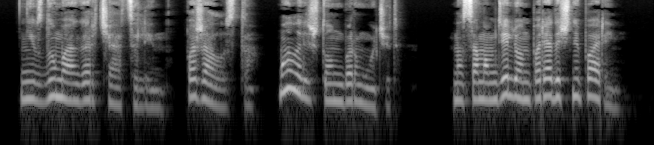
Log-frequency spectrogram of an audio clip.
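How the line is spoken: Plain. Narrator (Russian): сказал напоследок

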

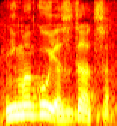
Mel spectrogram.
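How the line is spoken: Dejected refusal. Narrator (Russian): уныло отказался Икинг

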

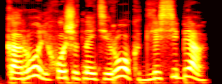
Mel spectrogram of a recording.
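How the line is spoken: Sharp objection. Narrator (Russian): резко возразила Брайс

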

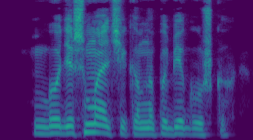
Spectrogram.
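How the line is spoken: Grim smirking young man. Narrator (Russian): мрачно ухмыльнулся парень в кожаном костюме

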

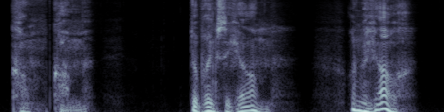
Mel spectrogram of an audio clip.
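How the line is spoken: Murmuring. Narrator (German): Sie murmelte

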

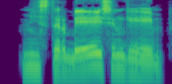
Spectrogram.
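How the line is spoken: Drawling. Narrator (Russian): протянул сторож

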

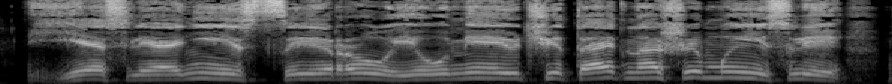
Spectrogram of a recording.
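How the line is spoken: Howl through gritted teeth. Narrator (Russian): взвыл он с зубовным скрежетом

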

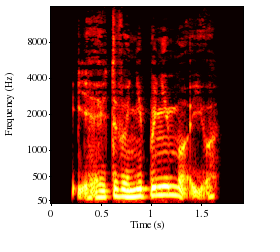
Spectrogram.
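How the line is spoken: Bitter trembling old man. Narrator (Russian): с горечью говорил дрожащим голосом какой-то старик

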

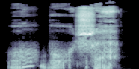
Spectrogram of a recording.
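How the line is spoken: Muttered. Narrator (Russian): пробормотала она

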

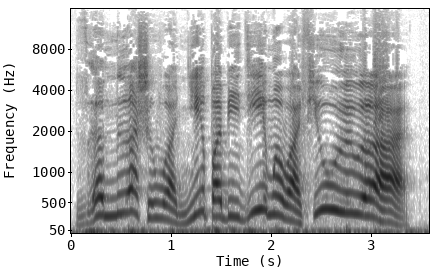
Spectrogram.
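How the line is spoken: Commander yelling. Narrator (Russian): заорал уйбуй

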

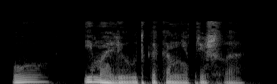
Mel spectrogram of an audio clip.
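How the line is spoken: Old man, gentle. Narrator (Russian): Старец ласково обратился ко мне и сказал

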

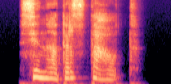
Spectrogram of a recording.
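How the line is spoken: Exclaimed. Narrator (Russian): воскликнула Вирджилия

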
